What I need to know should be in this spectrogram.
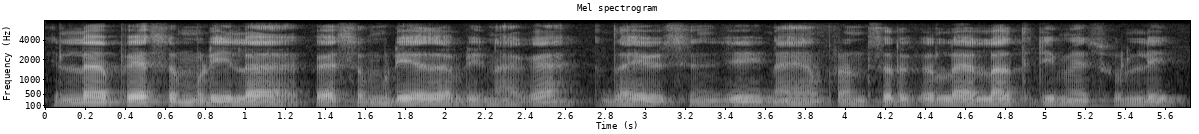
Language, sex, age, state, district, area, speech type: Tamil, male, 30-45, Tamil Nadu, Tiruchirappalli, rural, spontaneous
